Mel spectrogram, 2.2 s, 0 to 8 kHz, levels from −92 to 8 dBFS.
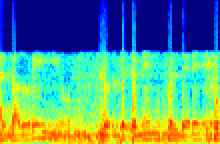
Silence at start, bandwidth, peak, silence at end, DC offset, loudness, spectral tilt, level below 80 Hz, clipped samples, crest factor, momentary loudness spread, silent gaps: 0 s; 2.7 kHz; 0 dBFS; 0 s; under 0.1%; -11 LUFS; -12.5 dB/octave; -26 dBFS; 0.7%; 10 dB; 3 LU; none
